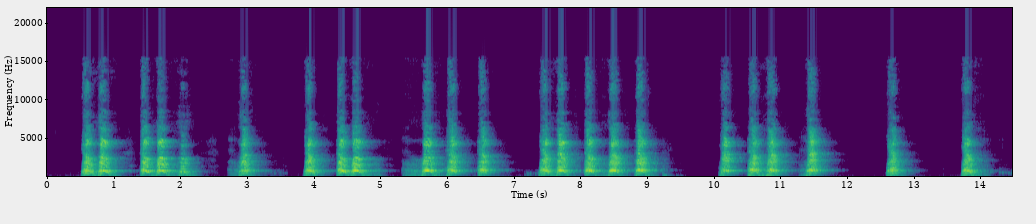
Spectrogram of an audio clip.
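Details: Barks of a puppy reacting to his own reflection: steady stream of high, piercing yaps grouped in bursts of two to four, continuing throughout with brief pauses.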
